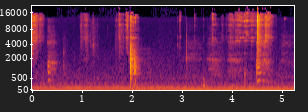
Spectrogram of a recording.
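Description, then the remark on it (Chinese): Keys drop onto a hard floor twice as someone opens a door, each landing a sharp metallic clatter a few seconds apart, over a steady low hum with no one speaking. “开门的时候，钥匙两次掉在了地上。”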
